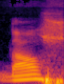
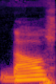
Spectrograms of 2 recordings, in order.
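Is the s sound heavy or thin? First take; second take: heavy; heavy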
